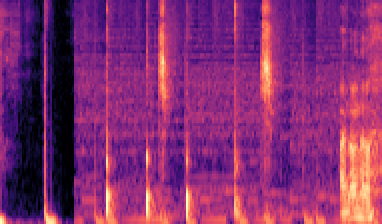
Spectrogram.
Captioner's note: still beatboxing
